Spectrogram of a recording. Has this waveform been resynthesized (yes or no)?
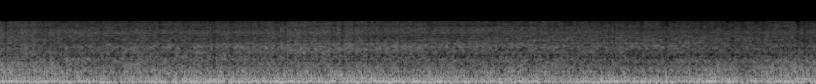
yes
